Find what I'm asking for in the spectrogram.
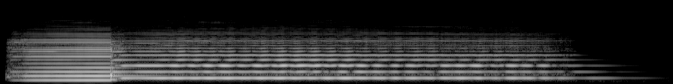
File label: legato real; A simple yet effective method for more natural legato sampling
